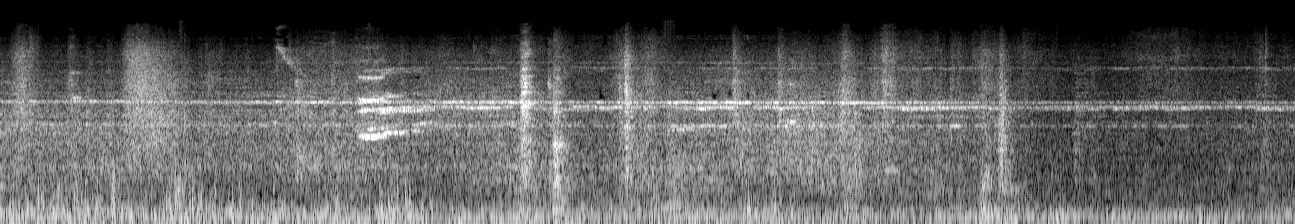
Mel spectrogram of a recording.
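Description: Passenger train's wheels rumbling along the rails as it pulls out of a station, heard from the coach doorway. Irregular clacks of the wheels over rail joints come through, with a brief high wheel squeal about four seconds in.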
